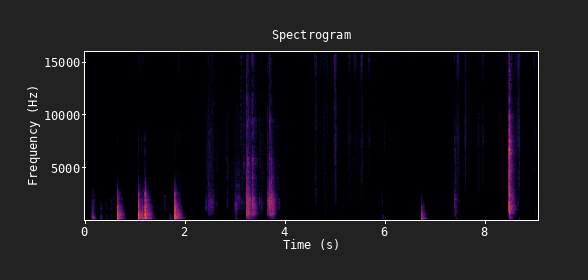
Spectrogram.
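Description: Handling knocks and clicks from a Pentax ME Super camera body being worked by hand after reassembly: three sharp knocks in the first two seconds, a softer rustling stretch around three to four seconds, then a few scattered clicks with a sharp one near the end.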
